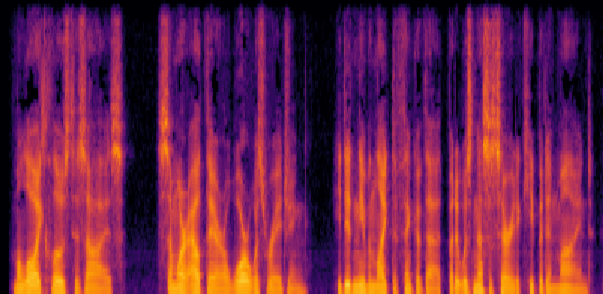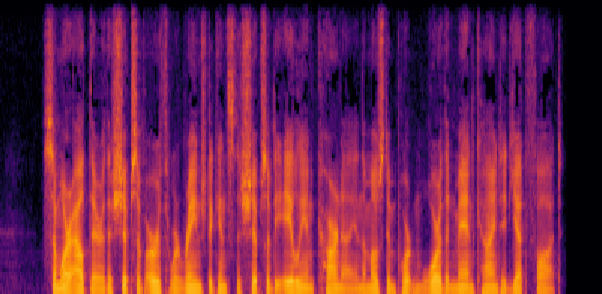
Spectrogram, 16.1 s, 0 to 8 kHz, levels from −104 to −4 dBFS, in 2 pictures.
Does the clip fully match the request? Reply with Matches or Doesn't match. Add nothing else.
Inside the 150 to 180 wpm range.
Doesn't match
